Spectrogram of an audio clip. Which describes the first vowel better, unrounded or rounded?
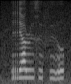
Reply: unrounded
